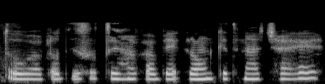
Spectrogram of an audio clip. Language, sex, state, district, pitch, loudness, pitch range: Hindi, female, Uttar Pradesh, Etah, 250 Hz, -19 LUFS, 245-265 Hz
